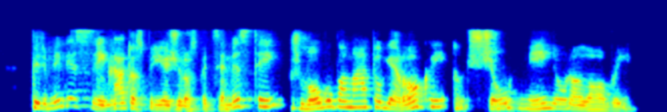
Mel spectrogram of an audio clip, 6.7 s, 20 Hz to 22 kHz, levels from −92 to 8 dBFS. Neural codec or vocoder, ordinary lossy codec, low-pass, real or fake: codec, 16 kHz, 1 kbps, X-Codec, HuBERT features, trained on balanced general audio; MP3, 48 kbps; 7.2 kHz; fake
